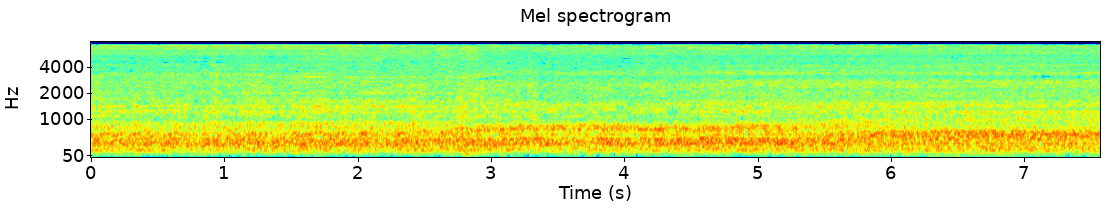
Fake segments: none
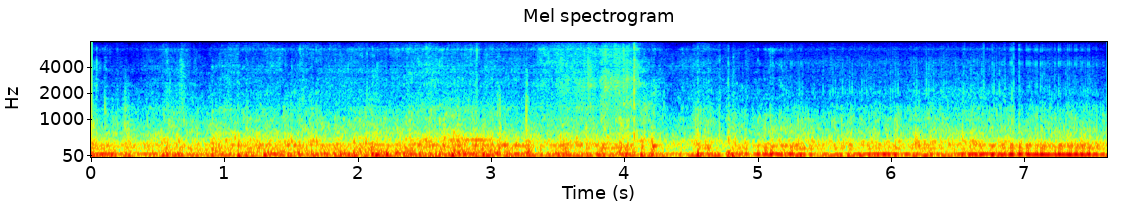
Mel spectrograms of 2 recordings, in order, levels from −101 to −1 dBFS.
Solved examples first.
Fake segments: 0.0-5.2 (codec, HILCodec)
